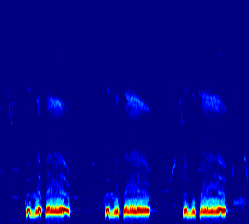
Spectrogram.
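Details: Spotted dove luring other doves with three evenly spaced phrases about every one and a half seconds, each two quick notes running into a long buzzy coo.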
